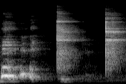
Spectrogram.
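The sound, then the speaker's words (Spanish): Glasses clink together in a toast, three bright ringing taps spaced about half a second apart, fairly loud, with a low murmur of voices under the first one. “Salud.”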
